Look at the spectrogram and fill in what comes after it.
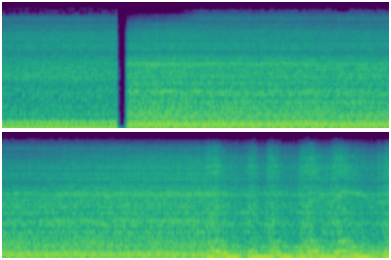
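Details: VW Jetta TDI diesel running on a newly loaded tune with the ECU refitted: steady idle clatter, then revs rise cleanly and drop back without misses; normal running.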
